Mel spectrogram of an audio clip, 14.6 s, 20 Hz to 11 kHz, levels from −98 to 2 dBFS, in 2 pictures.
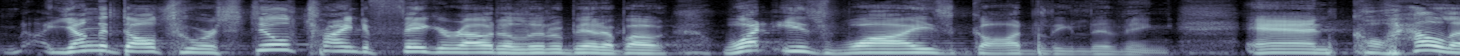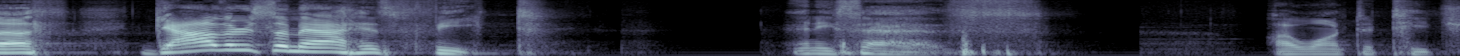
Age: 60-79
